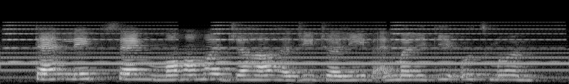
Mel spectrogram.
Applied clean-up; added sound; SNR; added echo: none; Wind instrument, woodwind instrument + Accordion; 6 dB; none.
